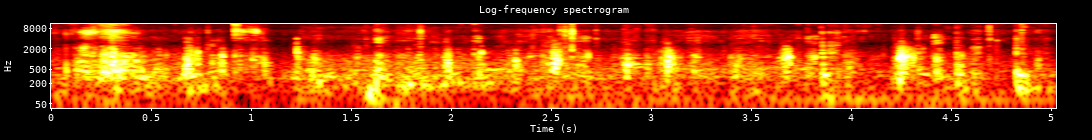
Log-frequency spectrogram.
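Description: Close-miked chewing of a mouthful of rice and egg curry: irregular wet mouth clicks and smacks.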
